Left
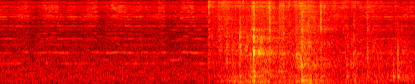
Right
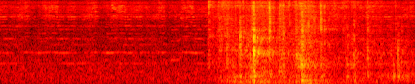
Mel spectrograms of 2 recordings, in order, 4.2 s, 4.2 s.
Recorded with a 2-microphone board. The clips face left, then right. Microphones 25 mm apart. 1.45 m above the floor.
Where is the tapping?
Centre (ahead or behind), 1.7 m.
